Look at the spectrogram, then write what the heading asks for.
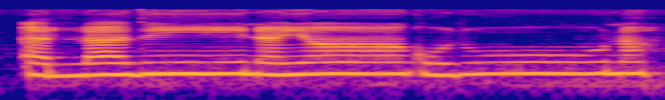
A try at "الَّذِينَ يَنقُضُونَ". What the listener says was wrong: Please tell me, is it thick voice letter or thin voice letter? So please read with thick voice, like الذين ينقضون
